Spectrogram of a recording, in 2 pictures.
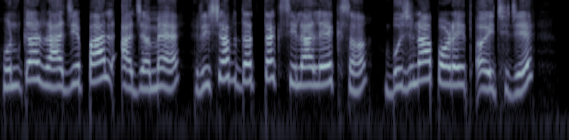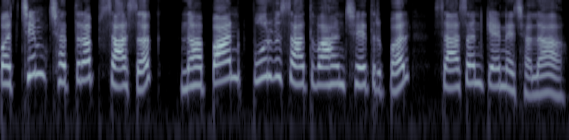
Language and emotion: Maithili, neutral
